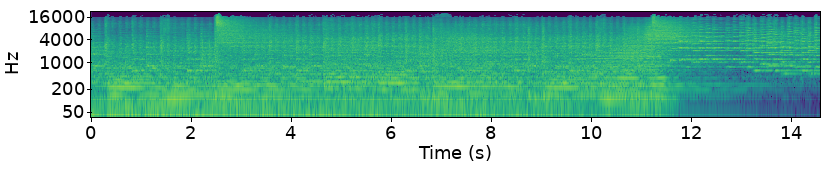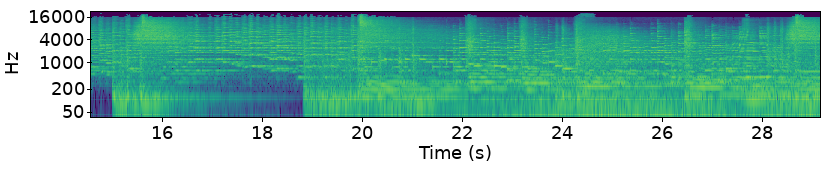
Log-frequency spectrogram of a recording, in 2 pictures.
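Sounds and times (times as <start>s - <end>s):
epic orchestral music: 0.0s - 29.1s.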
